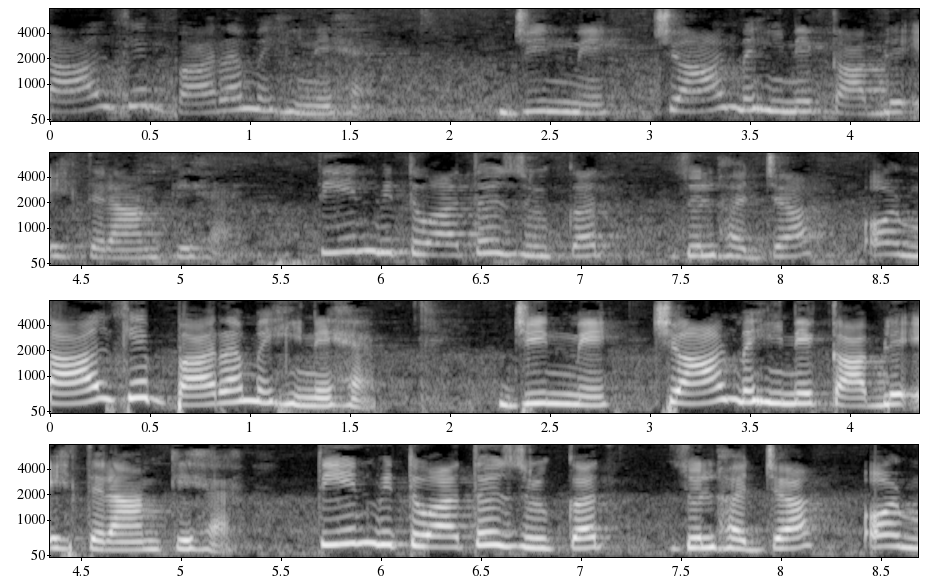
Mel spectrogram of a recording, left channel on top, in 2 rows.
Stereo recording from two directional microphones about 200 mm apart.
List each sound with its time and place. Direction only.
0.0 s a woman's voice: 45° right (ahead or behind)
2.2 s a woman's voice: 35° right (ahead or behind)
